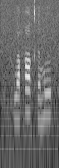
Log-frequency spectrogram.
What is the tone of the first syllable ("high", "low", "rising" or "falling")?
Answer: low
